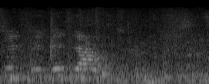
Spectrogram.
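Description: People chatting in a room, with a child's high voice calling out for about half a second partway through.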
